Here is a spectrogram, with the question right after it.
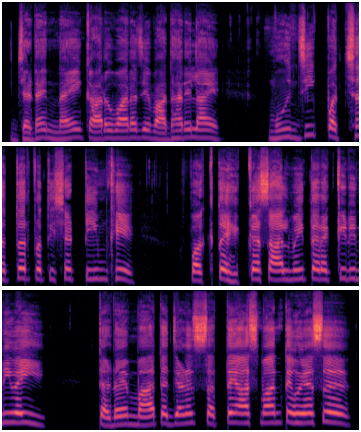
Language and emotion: Sindhi, happy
